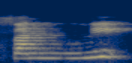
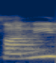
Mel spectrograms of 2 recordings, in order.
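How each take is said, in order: First: The n sound is held long and doubled. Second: The n sound is short and single. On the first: The speaker calls it right. "આમ કરશો ને તો બે ના આવશે" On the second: The speaker calls it wrong. "ખાલી સની નહીં બોલવાનું"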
